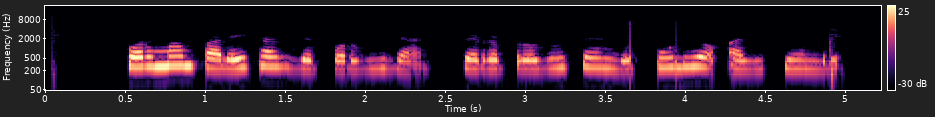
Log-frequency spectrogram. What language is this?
Spanish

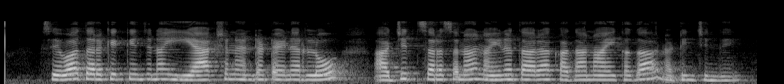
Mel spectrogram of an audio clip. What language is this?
Telugu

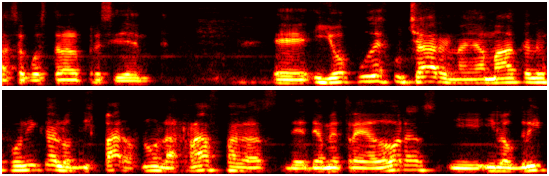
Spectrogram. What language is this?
Spanish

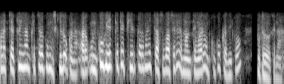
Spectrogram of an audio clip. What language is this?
Santali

